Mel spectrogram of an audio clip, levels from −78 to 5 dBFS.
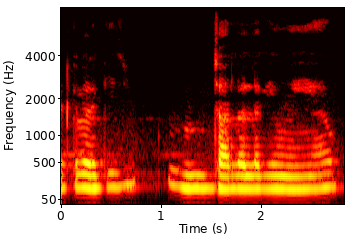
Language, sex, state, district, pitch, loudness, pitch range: Hindi, male, Uttar Pradesh, Shamli, 160 Hz, -19 LUFS, 155-170 Hz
